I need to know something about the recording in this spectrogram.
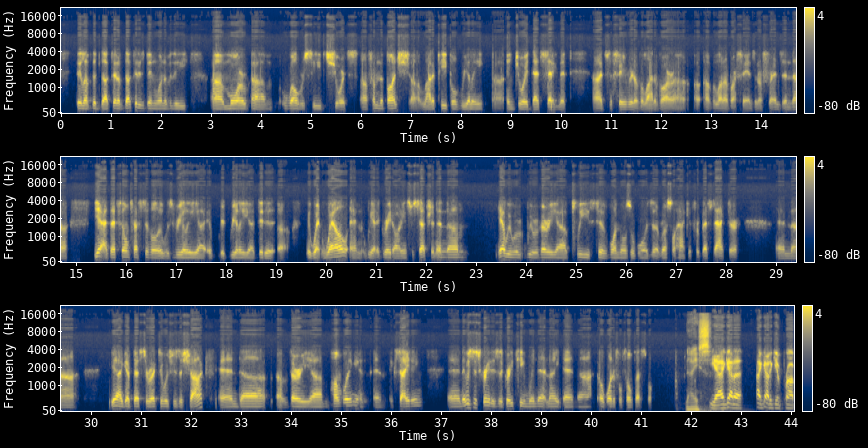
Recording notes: call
